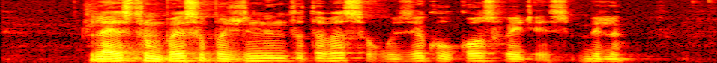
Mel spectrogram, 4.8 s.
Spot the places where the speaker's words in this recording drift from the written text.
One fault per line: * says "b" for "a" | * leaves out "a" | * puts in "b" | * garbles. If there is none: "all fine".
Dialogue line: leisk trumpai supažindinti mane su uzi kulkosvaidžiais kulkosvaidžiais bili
* says "tave" for "mane"
* leaves out "kulkosvaidžiais"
